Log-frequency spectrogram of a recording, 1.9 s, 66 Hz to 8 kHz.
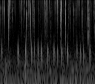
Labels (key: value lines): label: biophony, pulse
recorder: SoundTrap 300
